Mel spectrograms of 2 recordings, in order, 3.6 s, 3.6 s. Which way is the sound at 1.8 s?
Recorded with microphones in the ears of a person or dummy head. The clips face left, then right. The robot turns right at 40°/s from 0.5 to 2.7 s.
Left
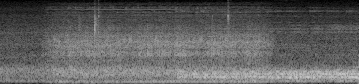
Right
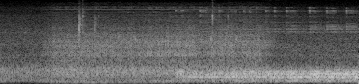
145° right.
